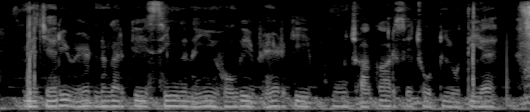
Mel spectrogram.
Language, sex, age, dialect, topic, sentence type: Hindi, male, 18-24, Kanauji Braj Bhasha, agriculture, statement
